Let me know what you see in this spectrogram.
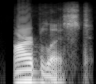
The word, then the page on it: arblast: American English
